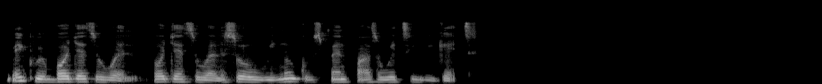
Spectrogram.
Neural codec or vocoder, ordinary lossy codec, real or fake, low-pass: none; none; real; 7.2 kHz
